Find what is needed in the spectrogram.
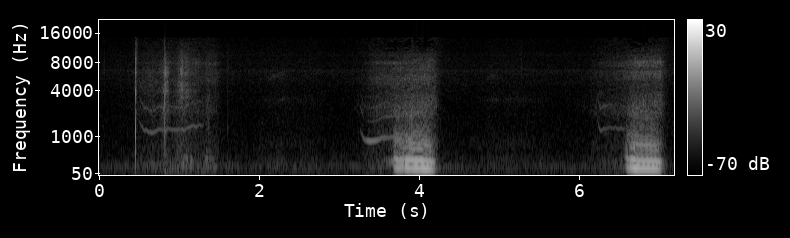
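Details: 10-year-old cat snoring while asleep with eyes open and dreaming: slow, soft snores with a rising whistly start and low buzzing finish, roughly every three seconds, about 20 a minute.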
